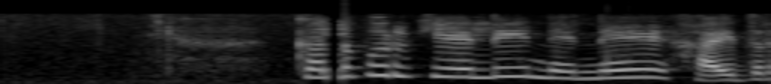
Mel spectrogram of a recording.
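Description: A woman speaks clearly and calmly into a microphone.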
